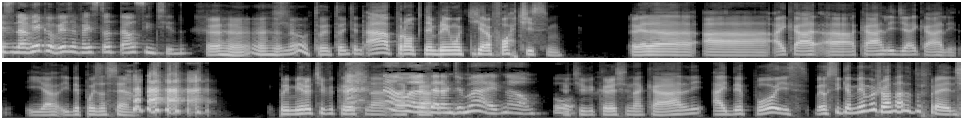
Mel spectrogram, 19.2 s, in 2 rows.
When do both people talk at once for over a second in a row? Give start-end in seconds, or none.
none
